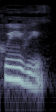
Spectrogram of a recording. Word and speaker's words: Caoimhín: So that would be Caoimhín.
